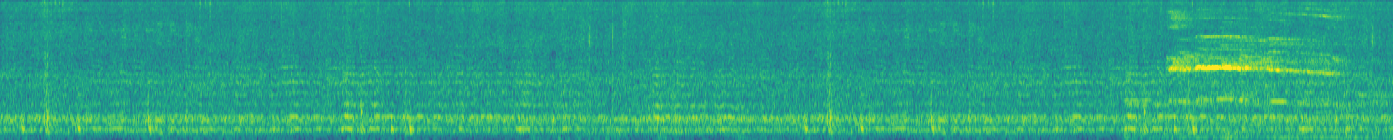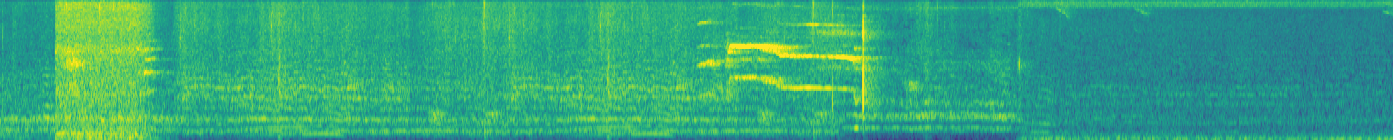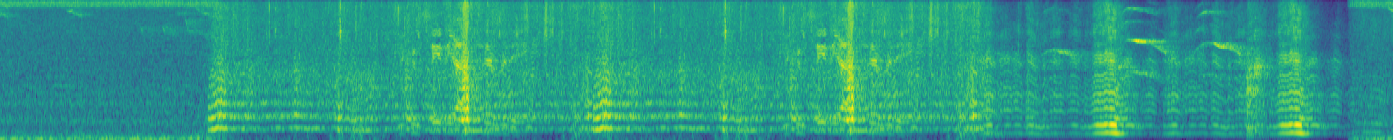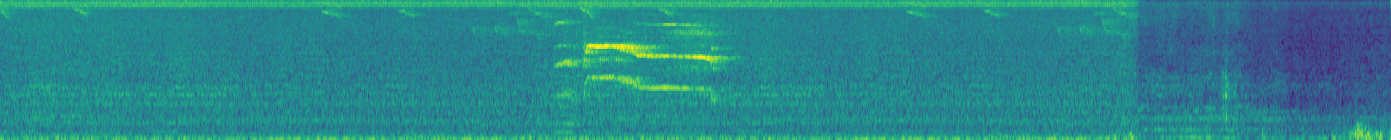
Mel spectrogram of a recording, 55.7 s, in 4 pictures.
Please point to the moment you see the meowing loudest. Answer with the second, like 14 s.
15 s.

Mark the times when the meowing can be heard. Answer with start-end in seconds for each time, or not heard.
14.4-15.5, 37.8-40.5.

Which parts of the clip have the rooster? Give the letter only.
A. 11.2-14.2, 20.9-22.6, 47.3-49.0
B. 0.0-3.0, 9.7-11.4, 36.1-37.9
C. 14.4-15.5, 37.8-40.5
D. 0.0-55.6
A.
